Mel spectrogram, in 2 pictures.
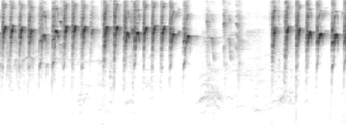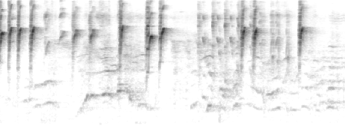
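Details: Olive-backed sunbird, locally kolibri manggar, a tutor recording for young birds: fast runs of high, bright chirps, then looser scattered notes and softer lower twitters toward the end.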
